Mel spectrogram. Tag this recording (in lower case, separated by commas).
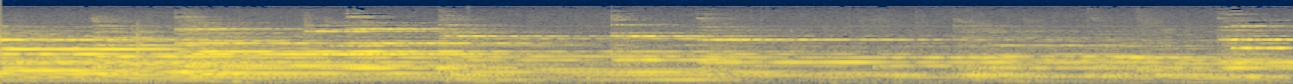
music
